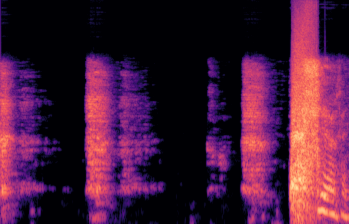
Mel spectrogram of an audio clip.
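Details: Adult with a cold, cough and flu: several sharp indrawn gasps followed by a loud explosive sneeze, a sneezing fit.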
